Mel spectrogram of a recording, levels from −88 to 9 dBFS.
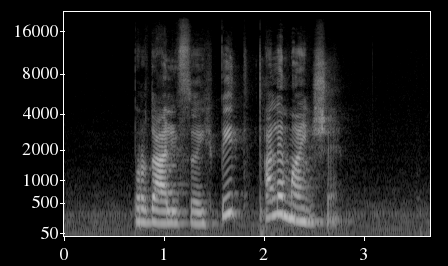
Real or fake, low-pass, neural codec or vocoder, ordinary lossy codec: fake; 19.8 kHz; codec, 44.1 kHz, 7.8 kbps, Pupu-Codec; none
